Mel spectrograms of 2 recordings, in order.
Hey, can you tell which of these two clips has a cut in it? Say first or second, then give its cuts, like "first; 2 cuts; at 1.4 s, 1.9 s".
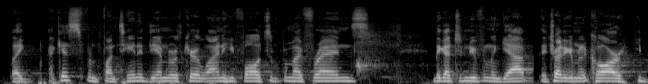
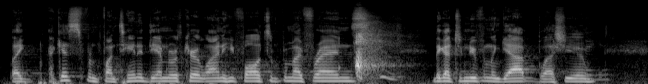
first; 1 cut; at 5.3 s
